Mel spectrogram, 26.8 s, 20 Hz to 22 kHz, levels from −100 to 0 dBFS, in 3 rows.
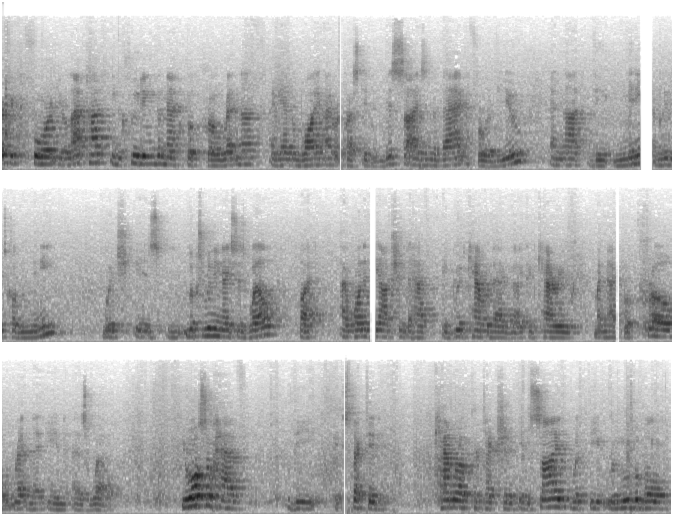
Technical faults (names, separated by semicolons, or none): block of digital silence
